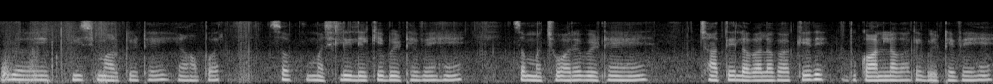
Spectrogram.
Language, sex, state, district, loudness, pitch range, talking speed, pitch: Hindi, female, Bihar, Jahanabad, -19 LUFS, 195-210 Hz, 165 wpm, 200 Hz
